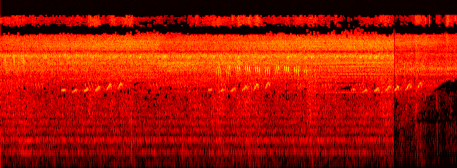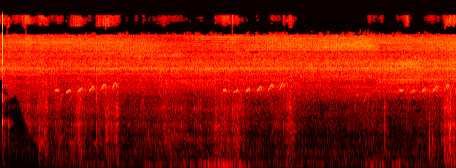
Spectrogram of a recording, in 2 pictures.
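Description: Leafy plants rustle as a man pushes through them and pulls at stems.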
